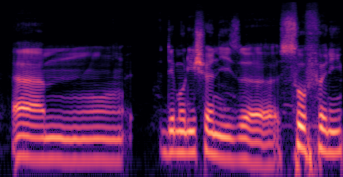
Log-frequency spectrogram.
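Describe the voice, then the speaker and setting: With a French accent, a man is speaking. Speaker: esports player in the air force. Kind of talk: casual chat. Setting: outdoor barbecue. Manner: halting.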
